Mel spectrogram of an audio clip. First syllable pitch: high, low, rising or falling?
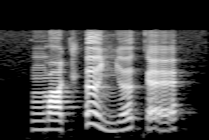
low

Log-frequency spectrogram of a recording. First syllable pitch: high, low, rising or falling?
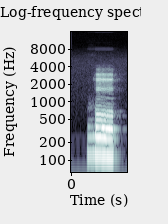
low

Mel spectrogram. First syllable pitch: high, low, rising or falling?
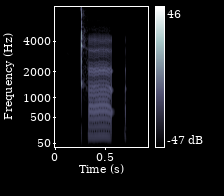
falling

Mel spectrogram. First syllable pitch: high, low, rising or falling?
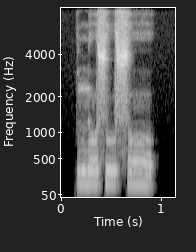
high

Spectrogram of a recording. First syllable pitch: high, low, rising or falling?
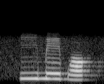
high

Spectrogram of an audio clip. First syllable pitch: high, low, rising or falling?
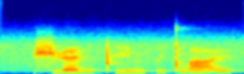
falling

